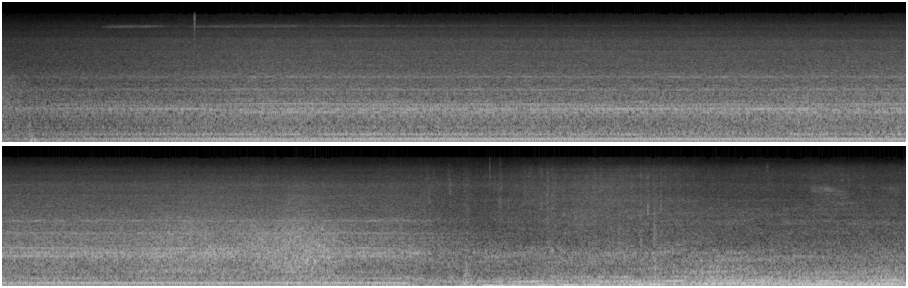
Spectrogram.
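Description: A Range Rover SUV's engine idling with a steady hum, then pulling away about seventeen seconds in, the engine note dropping and turning uneven as it drives off. Street traffic swells briefly about fifteen seconds in.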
